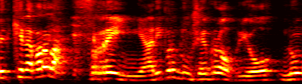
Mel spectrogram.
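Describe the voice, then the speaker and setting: Over noticeable background noise, a man with a Roman accent talks at a fairly slow pace and a high pitch, with lively intonation and an animated tone. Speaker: stand-up comedian. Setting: stage with audience. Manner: animated, brash, comic timing with rhetorical questions and pauses for laughs.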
